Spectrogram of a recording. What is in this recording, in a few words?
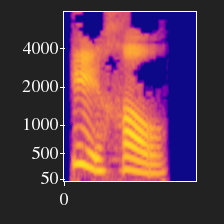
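"日后", Mandarin Chinese; chinese-flashcards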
